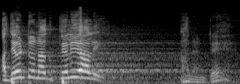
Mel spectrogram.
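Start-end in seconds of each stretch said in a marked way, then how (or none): 0.0-1.0 higher, louder, urgent questioning; wounded soldier pleading. Acted. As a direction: demand to know why she weeps. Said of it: "ఆయన అంటాడు".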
